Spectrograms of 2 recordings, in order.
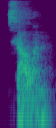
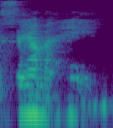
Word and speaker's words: Samhain: Samhain. That's not how it's spelled. Yeah. Yeah, it's spelled like Sam Hain.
